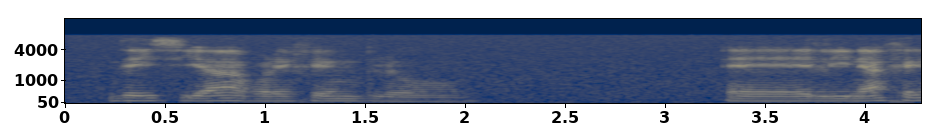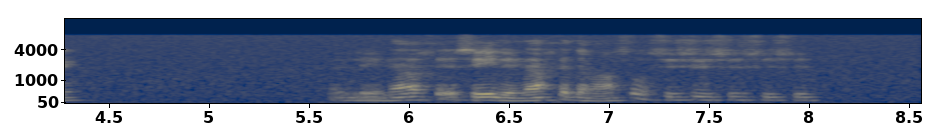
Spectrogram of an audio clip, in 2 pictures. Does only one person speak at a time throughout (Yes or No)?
Yes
